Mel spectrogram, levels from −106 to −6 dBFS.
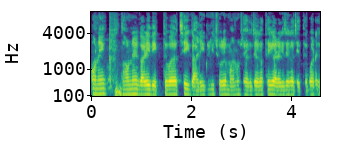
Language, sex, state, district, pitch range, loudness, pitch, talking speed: Bengali, male, West Bengal, North 24 Parganas, 120-135 Hz, -17 LUFS, 125 Hz, 195 wpm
